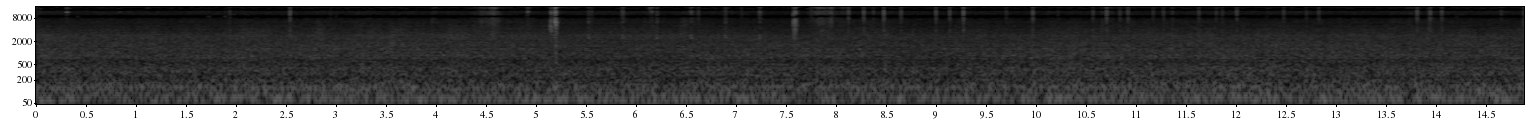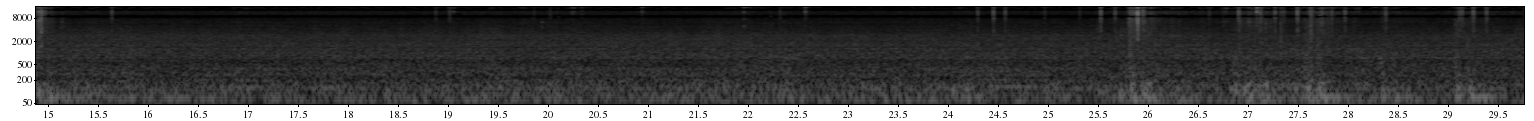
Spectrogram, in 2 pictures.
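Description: Steady low road and engine rumble inside a moving car's cabin at highway speed, with a few faint clicks. Near the end the rumble swells in uneven louder surges.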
